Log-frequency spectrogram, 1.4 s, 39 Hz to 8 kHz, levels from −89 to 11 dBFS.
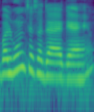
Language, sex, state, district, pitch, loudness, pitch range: Hindi, female, West Bengal, Alipurduar, 240 Hz, -12 LUFS, 200-275 Hz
